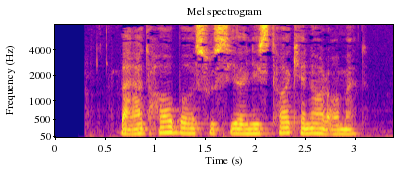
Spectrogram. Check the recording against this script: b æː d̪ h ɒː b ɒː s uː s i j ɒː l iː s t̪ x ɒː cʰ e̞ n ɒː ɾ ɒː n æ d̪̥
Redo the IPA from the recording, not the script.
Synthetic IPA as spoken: b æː d̪ h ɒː b ɒː s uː s i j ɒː l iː s t̪ h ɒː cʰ e̞ n ɒː ɾ ɒː m æ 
